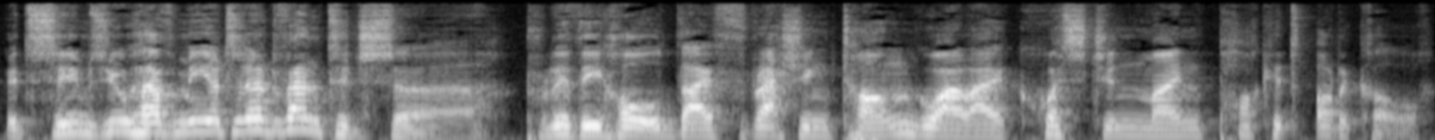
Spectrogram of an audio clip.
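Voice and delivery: mock Shakespearean, high and fast; overacted archaic stage speech; hammy stage actor.

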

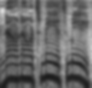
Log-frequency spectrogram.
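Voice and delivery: very high imitation of a panicked woman; acted-out desperate insistence; mock frantic pleading. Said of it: "he just snapped".

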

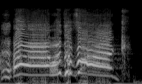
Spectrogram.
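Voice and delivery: mock horrified scream. Child on the boat sees the lobster, mock horrified cry. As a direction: shriek in fake terror.

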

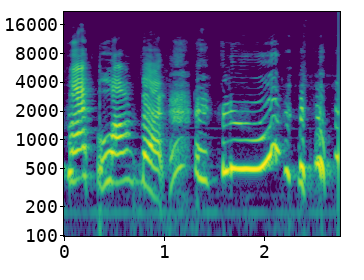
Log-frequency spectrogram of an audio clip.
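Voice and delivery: can barely get the words out for laughing; helpless laughter. Real, not acted. Cracking up over a scene.

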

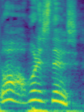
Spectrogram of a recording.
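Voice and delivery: high-pitched imitated questioning; curious guard impression. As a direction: mimic a guard puzzling over a find. Guard examining the bag, retold.

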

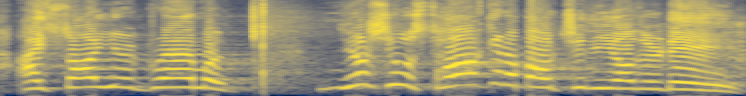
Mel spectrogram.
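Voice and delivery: high, loud mock small talk; fake familiarity. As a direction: overdo the friendly chat to cover not knowing. Acts faking acquaintance in small talk.

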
